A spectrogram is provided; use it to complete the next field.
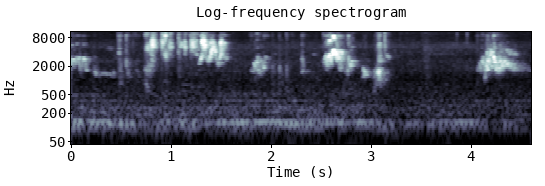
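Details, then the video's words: Loose pet budgies chatter with bright, buzzy warbles and sharp chirps, clustered early, then several spaced calls ending in one longer scratchy note. "Budgies Enjoying Freedom and Chirping"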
